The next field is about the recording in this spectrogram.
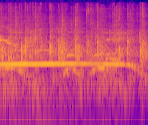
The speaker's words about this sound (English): And one of our traditions before we begin, we get a little rowdy before. Can we give Jesus a round of applause?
